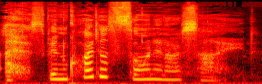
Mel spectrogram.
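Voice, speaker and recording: Woman acting as regal Amazon queen, ASMR audio roleplay, mellow soft voice, unhurried measured pacing, formal, gracious, guarded. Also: fairly high pitch, very animated, full character voice. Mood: grave, reflective. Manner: measured, deliberate, formal, with frequent pauses. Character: regal, centuries-old Amazon queen, gracious, curious, wary of outsiders. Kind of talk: ASMR roleplay audio drama, addressed to the listener.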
